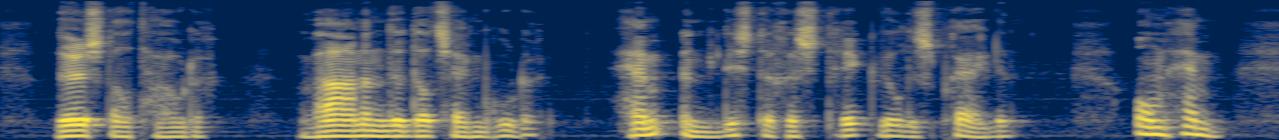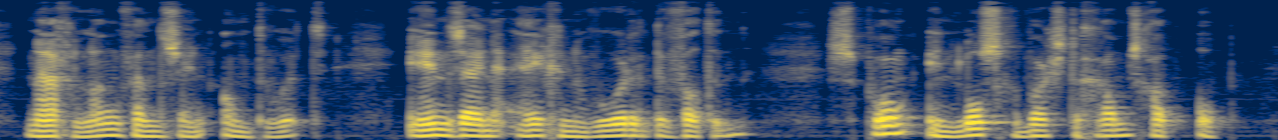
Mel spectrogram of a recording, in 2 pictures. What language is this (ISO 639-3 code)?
nld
